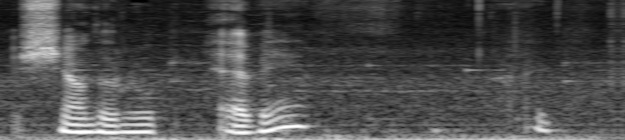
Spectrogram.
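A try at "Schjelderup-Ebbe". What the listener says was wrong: I feel like the second E is pronounced.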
